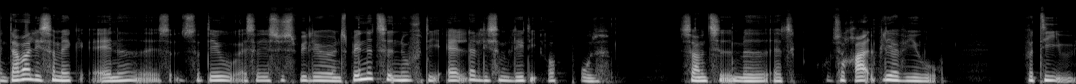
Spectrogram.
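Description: A woman talks at a fairly slow pace, her pitch fairly low and her intonation fairly even. Her tone is dark and mellow, and the sound is dry and close with no echo. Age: 60s. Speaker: psychotherapist at a women's shelter, jazz singer. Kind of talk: casual chat.

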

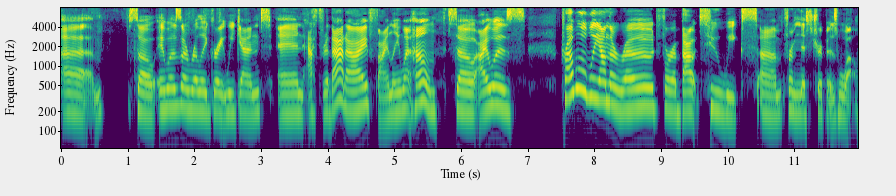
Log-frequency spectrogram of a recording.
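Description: In a very clean recording with a silent background, a woman with an American accent speaks fairly slowly in a medium pitch, her dark, mellow tone held at very even loudness with ordinary pitch variation. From Oklahoma. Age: 30s. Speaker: podcast host. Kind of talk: casual personal storytelling.

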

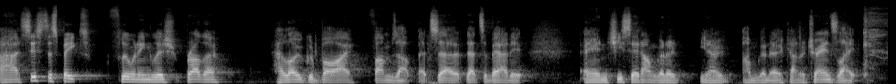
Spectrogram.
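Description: On a very clean recording with a silent background, a man uses an ordinary speaking voice, fairly low in pitch, with fairly even intonation and a moderate pace. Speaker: comedian. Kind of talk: casual chat.

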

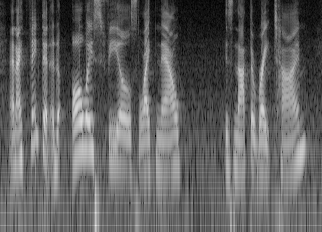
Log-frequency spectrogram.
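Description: In a very clean recording with a silent background, a woman with an American accent and a medium pitch uses lively intonation in an ordinary speaking voice. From New York City, the Bronx. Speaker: investment executive. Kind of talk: interview.

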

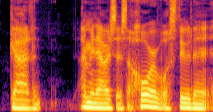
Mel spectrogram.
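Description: A man with a Midwestern American accent speaks at a moderate pace in a medium pitch with fairly even intonation, in a very clean recording with a silent background. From US Midwest, northeast Nebraska. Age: 20s. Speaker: skate shop owner. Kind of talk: casual interview.

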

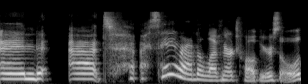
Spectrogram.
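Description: A woman speaks in a high pitch with a Canadian accent. Her intonation is lively, and the background is quiet. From Ontario, Canada. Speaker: activist and trafficking survivor. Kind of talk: interview testimony.

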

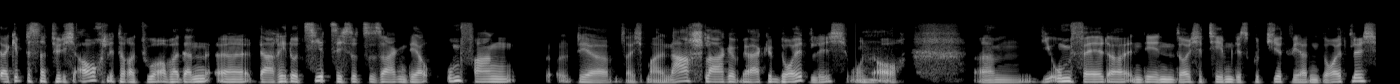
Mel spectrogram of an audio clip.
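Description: The man speaks at a fairly slow pace. His medium pitch shows ordinary pitch variation. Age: 40s. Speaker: HR director. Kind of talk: interview. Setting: video call. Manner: halting, many fillers.

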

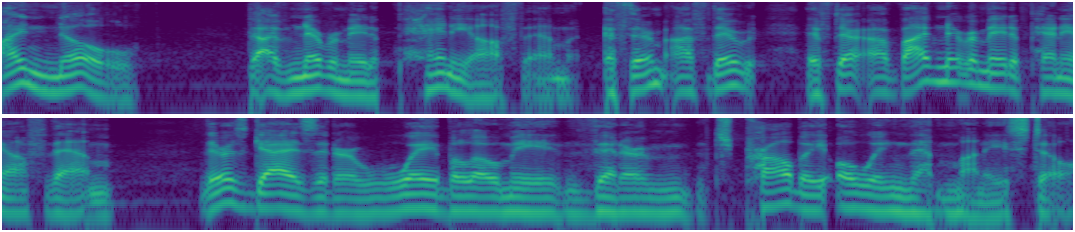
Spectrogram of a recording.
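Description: In a plain, everyday voice, a man speaks at a moderate pace with fairly low pitch and lively intonation against a quiet background. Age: 50s. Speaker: stand-up comedian. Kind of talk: casual interview.

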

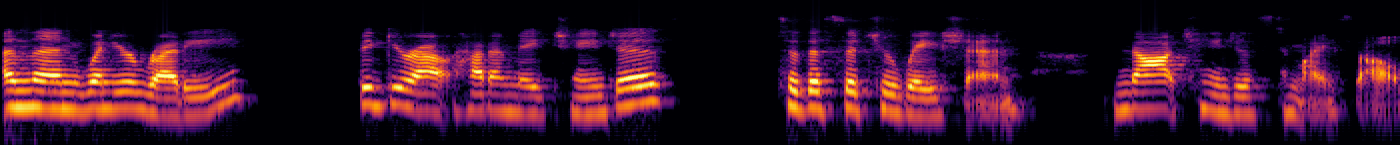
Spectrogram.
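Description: With a Midwestern American accent, a woman speaks at a fairly slow pace. Her pitch is medium with ordinary variation. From US Midwest (Iowa). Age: 30s. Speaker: university program leader and hospice volunteer. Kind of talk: interview.

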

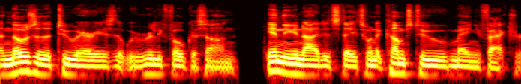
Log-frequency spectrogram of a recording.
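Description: Speaking with an American accent, a man with a very deep, low pitch talks at a fairly quick pace with ordinary pitch variation, on a very clean recording with a silent background. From Ohio, US. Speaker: company executive. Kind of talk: interview.

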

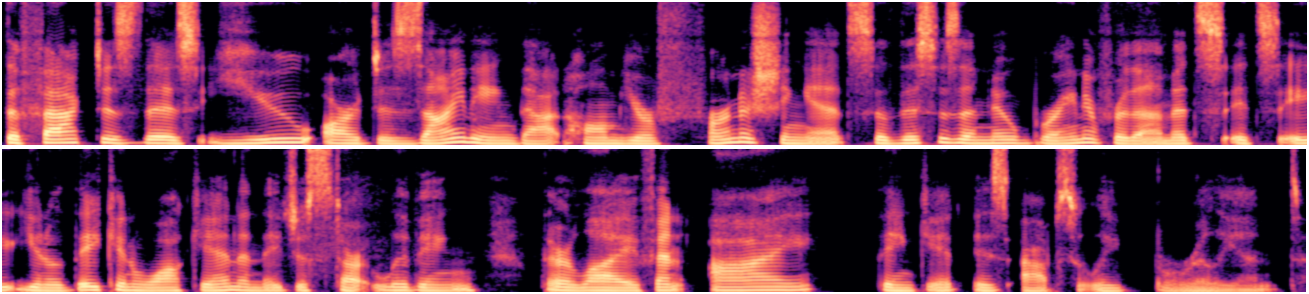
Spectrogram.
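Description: With fairly even intonation and a moderate pace, a woman talks at a fairly low pitch in an unremarkable speaking voice, the sound dry and close with no echo. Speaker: podcast co-host. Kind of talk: casual chat.

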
